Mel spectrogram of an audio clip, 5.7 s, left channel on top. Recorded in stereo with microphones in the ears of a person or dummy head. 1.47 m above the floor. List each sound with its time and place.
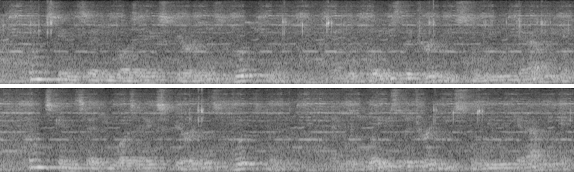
0.3 s a man speaking: 50° right (ahead or behind), 4 m; by 5.7 s 75° right (ahead or behind), 5.5 m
